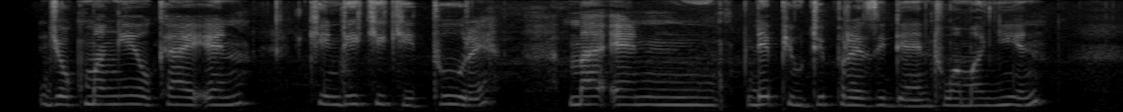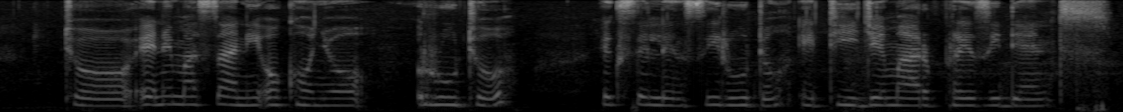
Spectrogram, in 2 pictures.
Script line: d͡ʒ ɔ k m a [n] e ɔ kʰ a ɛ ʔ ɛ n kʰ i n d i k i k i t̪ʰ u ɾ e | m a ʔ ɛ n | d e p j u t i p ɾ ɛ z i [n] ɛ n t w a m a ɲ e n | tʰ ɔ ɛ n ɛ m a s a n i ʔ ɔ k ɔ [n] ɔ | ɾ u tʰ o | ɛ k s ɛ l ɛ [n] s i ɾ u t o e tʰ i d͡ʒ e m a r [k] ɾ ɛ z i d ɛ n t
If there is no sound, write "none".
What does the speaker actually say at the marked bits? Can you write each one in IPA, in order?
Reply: ŋ, d, ɲ, n, p

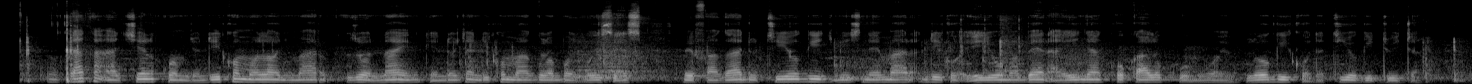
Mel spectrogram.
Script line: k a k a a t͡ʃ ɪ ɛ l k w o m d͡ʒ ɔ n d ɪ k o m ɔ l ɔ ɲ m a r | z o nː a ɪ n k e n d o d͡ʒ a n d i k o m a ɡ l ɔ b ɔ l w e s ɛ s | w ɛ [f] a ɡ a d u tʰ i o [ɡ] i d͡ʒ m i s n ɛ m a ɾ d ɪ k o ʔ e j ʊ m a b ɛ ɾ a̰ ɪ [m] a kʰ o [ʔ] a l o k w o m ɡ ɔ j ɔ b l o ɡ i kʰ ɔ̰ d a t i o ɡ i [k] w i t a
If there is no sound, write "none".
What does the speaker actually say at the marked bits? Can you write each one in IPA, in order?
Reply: f, ɡ, ɲ, k, t

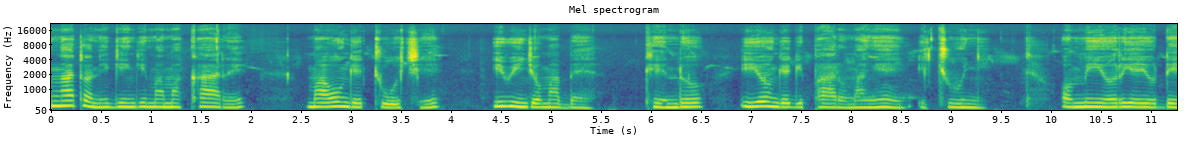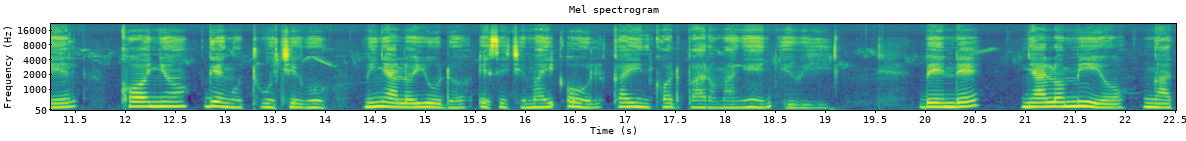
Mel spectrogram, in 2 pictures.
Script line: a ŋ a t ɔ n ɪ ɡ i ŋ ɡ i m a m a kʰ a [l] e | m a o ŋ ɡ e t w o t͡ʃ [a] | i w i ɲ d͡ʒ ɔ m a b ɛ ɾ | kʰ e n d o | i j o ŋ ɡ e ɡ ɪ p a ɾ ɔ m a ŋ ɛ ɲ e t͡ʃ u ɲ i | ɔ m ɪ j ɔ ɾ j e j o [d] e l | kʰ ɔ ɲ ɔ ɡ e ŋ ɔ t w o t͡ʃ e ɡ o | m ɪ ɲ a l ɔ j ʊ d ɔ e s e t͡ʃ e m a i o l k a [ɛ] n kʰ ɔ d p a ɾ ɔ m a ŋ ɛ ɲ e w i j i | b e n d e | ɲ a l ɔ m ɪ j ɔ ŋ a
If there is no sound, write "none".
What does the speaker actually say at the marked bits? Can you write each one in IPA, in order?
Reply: ɾ, e, d, i

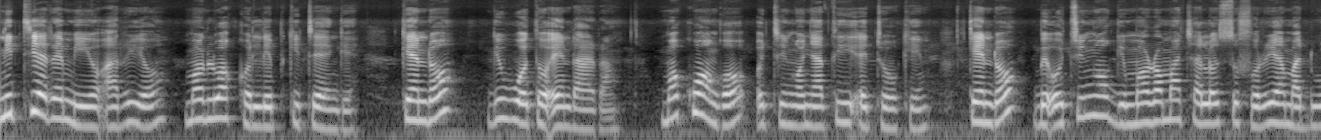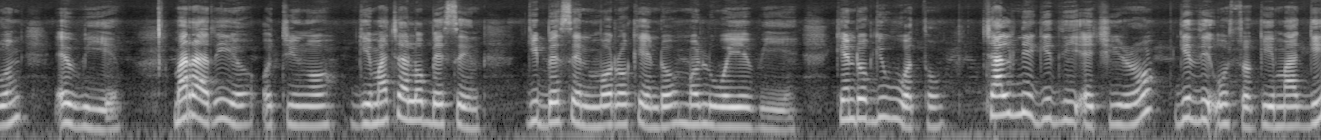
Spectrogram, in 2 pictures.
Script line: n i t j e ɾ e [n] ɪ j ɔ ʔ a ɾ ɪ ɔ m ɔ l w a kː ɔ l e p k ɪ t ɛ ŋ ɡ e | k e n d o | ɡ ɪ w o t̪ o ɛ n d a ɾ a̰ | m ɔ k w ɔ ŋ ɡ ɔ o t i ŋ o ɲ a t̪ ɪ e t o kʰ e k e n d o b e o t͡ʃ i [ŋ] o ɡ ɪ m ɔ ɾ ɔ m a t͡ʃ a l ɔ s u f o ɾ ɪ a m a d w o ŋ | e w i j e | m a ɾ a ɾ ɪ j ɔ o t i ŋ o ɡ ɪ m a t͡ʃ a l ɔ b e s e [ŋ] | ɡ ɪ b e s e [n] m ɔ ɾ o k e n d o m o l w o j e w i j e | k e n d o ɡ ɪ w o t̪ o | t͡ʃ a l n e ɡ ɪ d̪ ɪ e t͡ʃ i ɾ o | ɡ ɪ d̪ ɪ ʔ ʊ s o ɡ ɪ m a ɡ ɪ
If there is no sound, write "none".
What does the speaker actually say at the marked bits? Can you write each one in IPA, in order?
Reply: m, ŋ, n, n

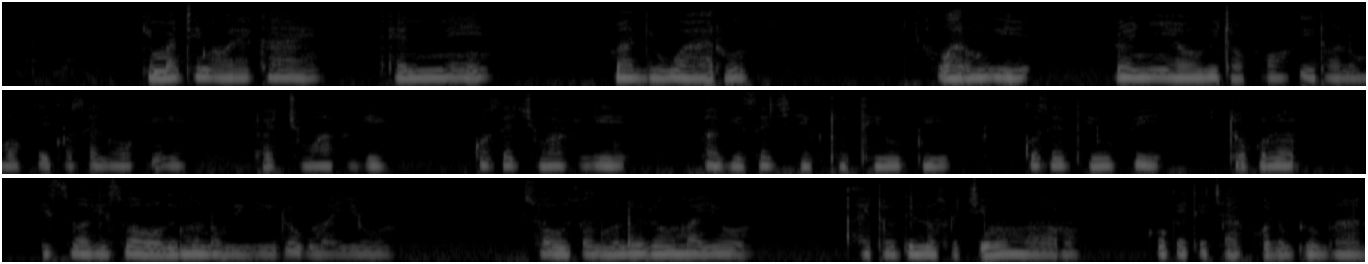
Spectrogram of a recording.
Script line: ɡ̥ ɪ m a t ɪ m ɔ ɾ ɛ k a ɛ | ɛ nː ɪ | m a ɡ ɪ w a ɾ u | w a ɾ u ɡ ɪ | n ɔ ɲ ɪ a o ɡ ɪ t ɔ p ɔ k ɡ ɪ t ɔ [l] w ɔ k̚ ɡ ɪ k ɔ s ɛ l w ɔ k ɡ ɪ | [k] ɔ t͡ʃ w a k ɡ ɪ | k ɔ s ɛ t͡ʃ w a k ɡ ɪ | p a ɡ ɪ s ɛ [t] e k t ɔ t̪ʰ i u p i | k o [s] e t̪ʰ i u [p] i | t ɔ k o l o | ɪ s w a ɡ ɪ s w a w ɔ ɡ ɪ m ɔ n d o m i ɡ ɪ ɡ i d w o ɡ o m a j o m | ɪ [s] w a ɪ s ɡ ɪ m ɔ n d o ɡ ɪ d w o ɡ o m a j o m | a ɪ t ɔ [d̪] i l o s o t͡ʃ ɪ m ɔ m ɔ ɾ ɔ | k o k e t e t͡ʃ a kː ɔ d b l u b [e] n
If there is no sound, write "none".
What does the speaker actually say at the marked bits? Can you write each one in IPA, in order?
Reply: l, t, t͡ʃ, s, p, s, d̪, a

